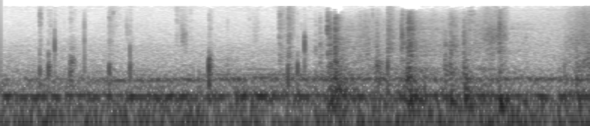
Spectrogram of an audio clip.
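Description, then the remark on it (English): Scattered clunks and rustling shuffles over a steady low hum as the passenger door of an old Ford Mustang parked in the road opens and one person gets into the front while another crawls into the back, with no talking. “I opened the passenger door and got in. The elf crawled into the back.”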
